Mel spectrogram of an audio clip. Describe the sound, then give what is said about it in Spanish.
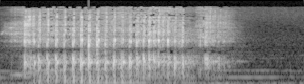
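A single deep, rattling snore from a father asleep in his bedroom, lasting about a second, loud, with a rough guttural vibration that fades out into quiet. “Del dormitorio de sus padres salían unos ronquidos profundos de su padre”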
